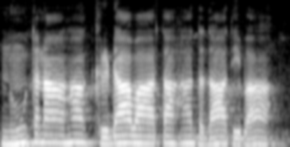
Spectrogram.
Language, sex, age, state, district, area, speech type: Sanskrit, male, 18-30, West Bengal, Paschim Medinipur, rural, read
